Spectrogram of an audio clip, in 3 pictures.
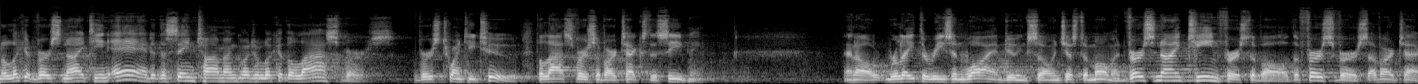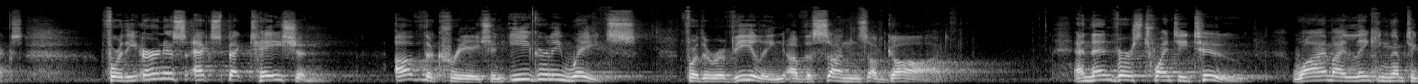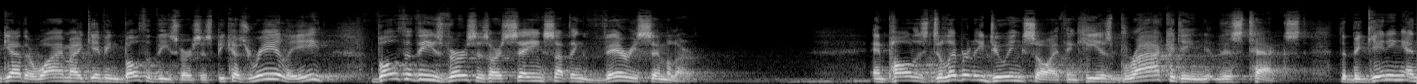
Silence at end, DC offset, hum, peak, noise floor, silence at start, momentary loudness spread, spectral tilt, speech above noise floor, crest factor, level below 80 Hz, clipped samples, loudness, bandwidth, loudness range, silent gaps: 0 s; under 0.1%; none; 0 dBFS; -47 dBFS; 0 s; 8 LU; -4.5 dB/octave; 32 dB; 16 dB; -66 dBFS; under 0.1%; -15 LUFS; 15 kHz; 3 LU; none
